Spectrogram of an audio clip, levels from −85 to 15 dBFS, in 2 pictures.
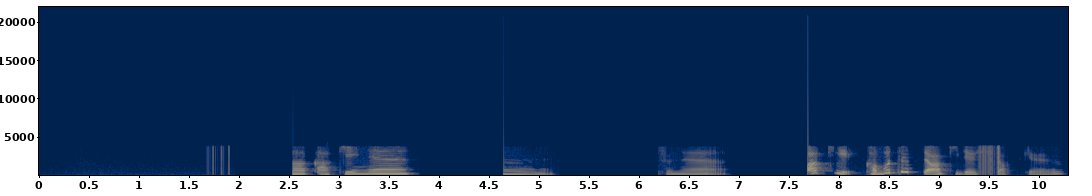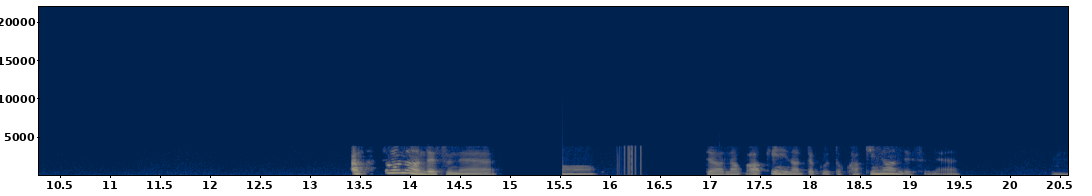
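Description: At 1.68 to 1.90 s, bit errors on a digital phone line put a short burst of sharp ticks over the speech. The path fits G.711 mu-law telephone coding. Each flipped bit spoils one sample. When it lands on a sign or high-order bit, that sample jumps and clicks. The speech itself carries on unchanged beneath the crackle. The error rate here is low, a fraction of a percent.

At 2.22 s comes the first clipped start after a pause. About 0.31 s of sound is lost after a pause of roughly 0.3 s. The output device dozes in the gap and has to wake before it plays again. The speech snaps in without its opening. The same happens at 4.33 s, losing about 0.31 s after a 0.6 s pause. It happens again at 5.84 s, losing about 0.35 s after 0.7 s of pause, and at 7.36 s, losing about 0.32 s after 0.5 s.

Bit errors return at 9.38 to 9.60 s. This burst is denser, closer to one percent, so the ticking is busier.

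Another clipped start hits at 15.19 s. About 0.33 s goes after a 0.34 s pause.

A third patch of bit-error crackle runs from 16.06 to 16.31 s.

The last clipped start is at 16.61 s. About 0.35 s is cut after only a 0.3 s pause. Even short gaps let the device sleep.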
